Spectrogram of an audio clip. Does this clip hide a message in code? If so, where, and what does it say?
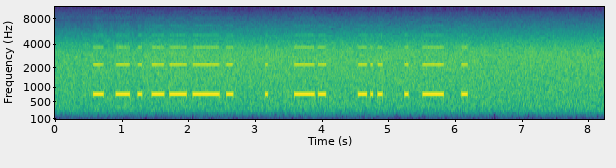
No, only beeps of irregular length, with phone line noise.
